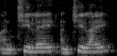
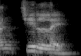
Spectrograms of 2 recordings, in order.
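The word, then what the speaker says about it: ancillae: Sí, se pronuncia Anchile, no Anchilae. Anchile.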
